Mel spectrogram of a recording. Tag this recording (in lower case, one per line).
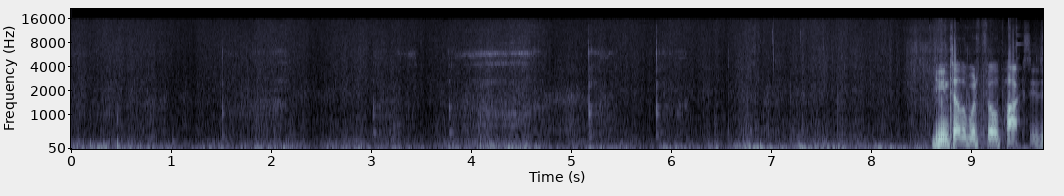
speech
